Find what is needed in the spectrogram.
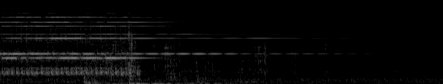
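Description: Corded telephone's bell ringing once for about a second and a half, its ringing tones dying away over the following couple of seconds.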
